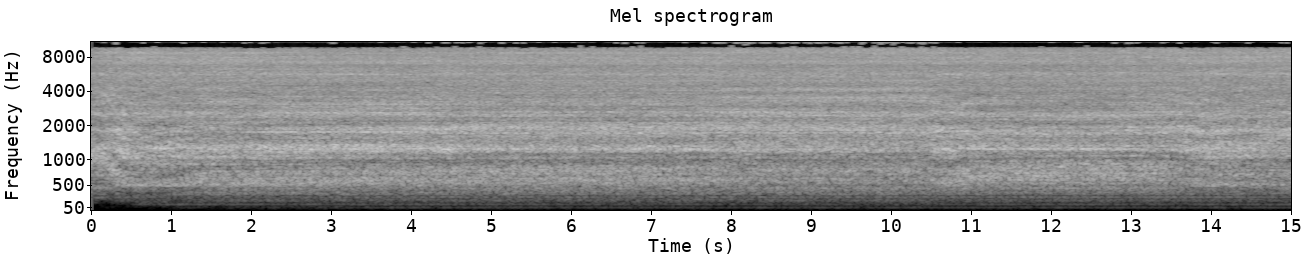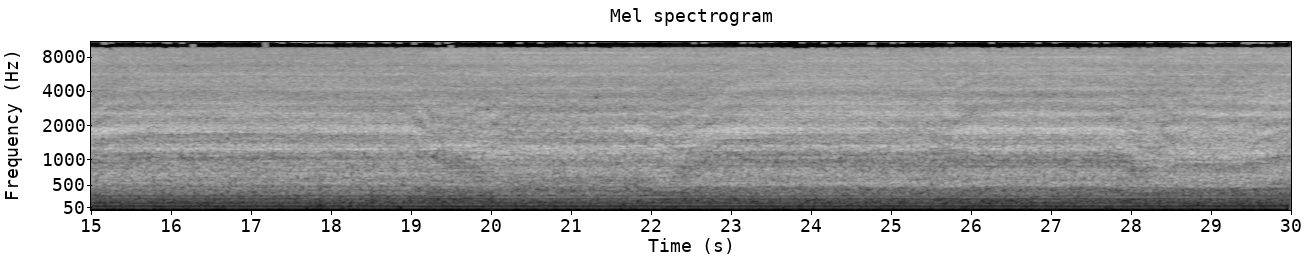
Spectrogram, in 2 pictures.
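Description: Handheld hair dryer running steadily, blowing air onto wet acrylic paint on a canvas to spread it into a bloom. Its rushing sound shifts in tone a little now and then as it is moved over the canvas.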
